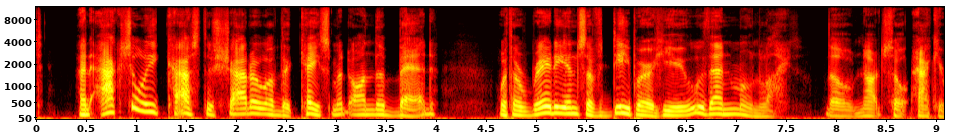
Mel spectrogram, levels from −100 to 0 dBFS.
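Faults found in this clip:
Nothing to flag on this speech recording; no faults turned up anywhere in it.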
